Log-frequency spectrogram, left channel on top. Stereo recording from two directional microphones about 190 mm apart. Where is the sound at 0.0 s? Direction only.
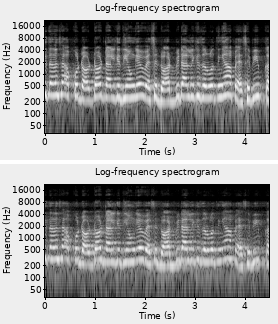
45° left (ahead or behind).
